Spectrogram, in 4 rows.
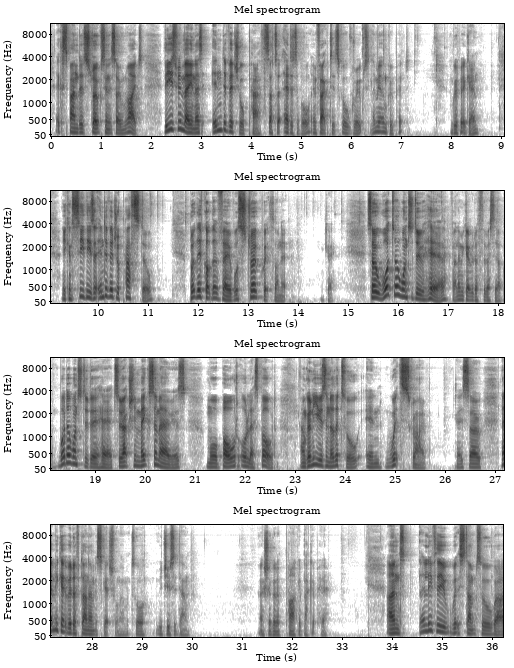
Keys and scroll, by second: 6.3 shift+super+g, 12.0 super+space, 14.4 super+-, 15.5 super+space.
